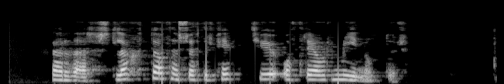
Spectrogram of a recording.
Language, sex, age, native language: Icelandic, female, 60-69, Icelandic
